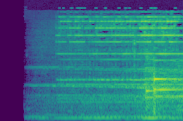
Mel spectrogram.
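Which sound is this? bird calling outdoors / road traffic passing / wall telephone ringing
wall telephone ringing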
